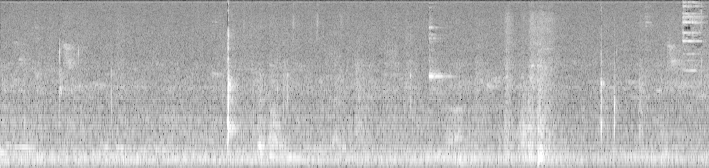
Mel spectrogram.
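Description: Soft room noise with a few brief, abrupt gulping catches, the clearest near the start, consistent with hiccups.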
